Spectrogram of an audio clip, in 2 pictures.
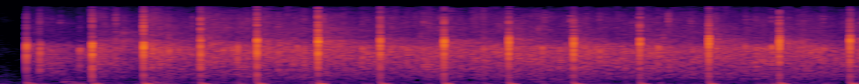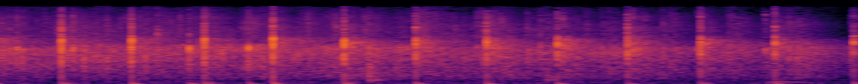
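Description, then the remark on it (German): An audience applauds five discussion participants steadily, a dense wash of many hands clapping with a few sharper, louder claps standing out at regular intervals throughout. No one speaks over it. “Und ich glaube, jetzt wird es Zeit, dass die fünf den verdienten Beifall bekommen.”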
